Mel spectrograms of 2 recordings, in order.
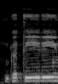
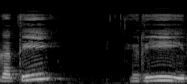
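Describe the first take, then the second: First: The final syllable ree is run into the word. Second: The final syllable ree is said as a separate word. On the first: The speaker calls it wrong. "ਇਸ ਤਰ੍ਹਾਂ ਨਹੀਂ ਬੋਲਣਾ ਹੈ" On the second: The speaker calls it right. "ਰੀ ਪਦ ਸਾਰੇ ਵੱਖਰੇ ਕਹਿਣੇ ਹਨ"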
